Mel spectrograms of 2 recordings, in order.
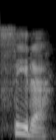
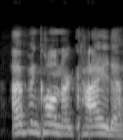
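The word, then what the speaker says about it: Caeda: And thanks to Warriors, I finally know how to pronounce Sita. I've been calling her Kaida throughout all these years.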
